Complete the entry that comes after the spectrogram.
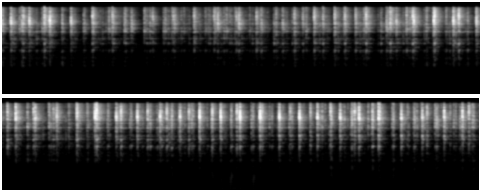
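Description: A small, hollow, translucent orange plastic skull-shaped cup is held and tapped rapidly with fingertips. The result is a dense, irregular stream of quick, dry, clicky taps with almost no ring. The sound is bright and high with very little low end.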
